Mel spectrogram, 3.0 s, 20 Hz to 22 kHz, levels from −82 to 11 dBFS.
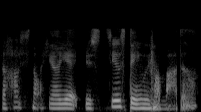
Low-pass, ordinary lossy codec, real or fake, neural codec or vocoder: none; none; fake; codec, 16 kHz, 1 kbps, X-Codec, HuBERT features, trained on general audio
